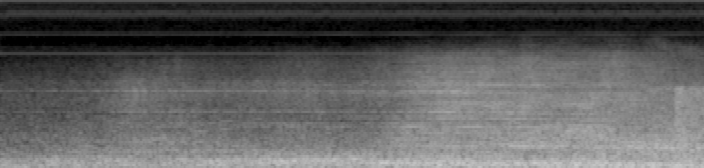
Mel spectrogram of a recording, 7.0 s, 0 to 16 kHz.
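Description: An airliner rolls for takeoff on runway 02 at Lisbon Airport, a broad steady jet roar that builds gradually and stays loud and continuous from start to finish, with no voices.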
